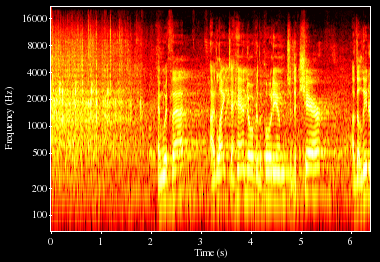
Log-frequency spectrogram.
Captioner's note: applause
